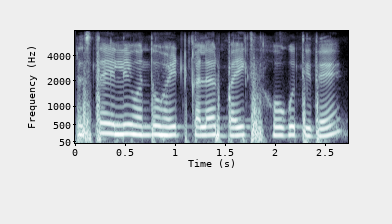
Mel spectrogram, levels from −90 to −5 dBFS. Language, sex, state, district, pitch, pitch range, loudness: Kannada, female, Karnataka, Bangalore, 225 Hz, 220-235 Hz, -10 LUFS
